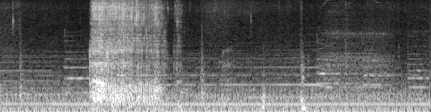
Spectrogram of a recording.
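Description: A drink can hissing open, one short sharp burst of escaping gas about a second in, over quiet background music.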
